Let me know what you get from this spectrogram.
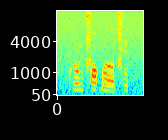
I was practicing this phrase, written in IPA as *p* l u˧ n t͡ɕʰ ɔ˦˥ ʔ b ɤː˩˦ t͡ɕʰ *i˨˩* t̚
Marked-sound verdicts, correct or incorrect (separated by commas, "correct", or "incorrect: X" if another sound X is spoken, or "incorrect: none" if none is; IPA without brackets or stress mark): incorrect: pʰ, correct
